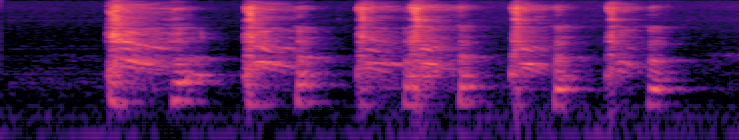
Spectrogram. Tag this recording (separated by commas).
Cough, Respiratory sounds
